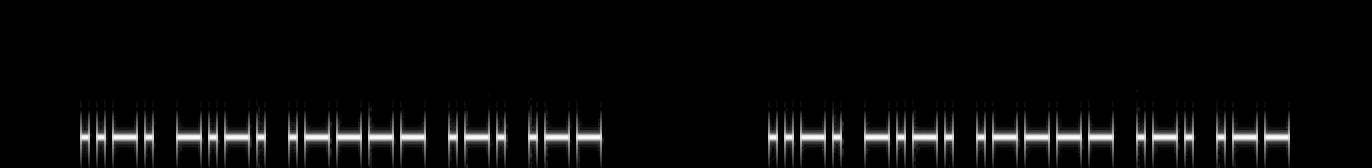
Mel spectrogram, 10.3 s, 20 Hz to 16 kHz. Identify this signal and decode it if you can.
Morse code, heard as a keyed tone, about 21 wpm, 700 Hz. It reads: FC1RW FC1RW
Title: DXCC-100 Call Signs - 5 Characters - Repeated 3x - 20wpm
